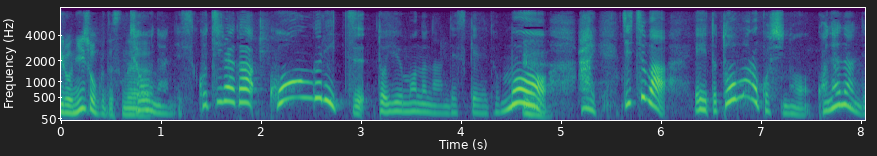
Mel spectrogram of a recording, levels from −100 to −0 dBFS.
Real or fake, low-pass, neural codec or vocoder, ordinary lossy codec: real; 7.2 kHz; none; none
